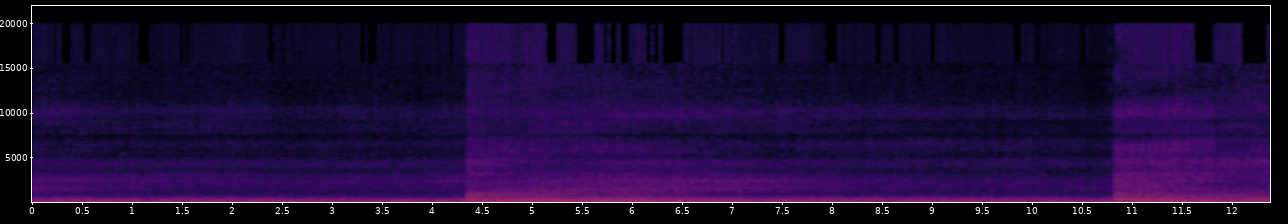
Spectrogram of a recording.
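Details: Old Toro CCR Powerlite snowthrower small single-cylinder engine, after fixing carburetor needle installed upside down on float and refueling, started on choke; steady even buzz, no misses or surging, running healthy on fuel without starting fluid.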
